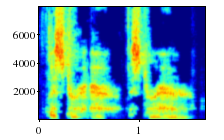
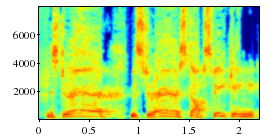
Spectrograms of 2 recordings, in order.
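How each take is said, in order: First: Hushed, whispery imitation of a faint voice; quiet voice. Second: High, raised imitation of someone interrupting; insistent calling. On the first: Quiet voice in his headphones trying to interrupt, hushed. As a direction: call the name softly, nearly whispered. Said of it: "this quiet voice like". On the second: Voice in his headphones stopping the speaker, insistent and high. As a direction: call out the name higher, cutting in. Quiet interruption escalates to a call.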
